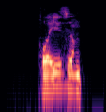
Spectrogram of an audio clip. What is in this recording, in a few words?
"pleasing", english; adjectives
